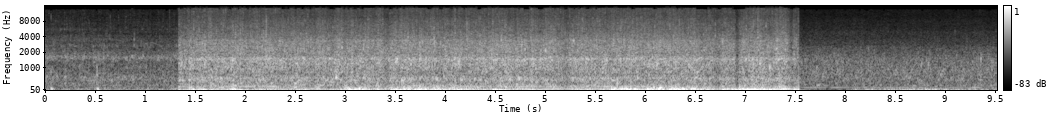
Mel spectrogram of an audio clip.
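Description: A stream flows past a series of click mills. A soft trickle gives way to a louder, fuller rush of running water that lasts several seconds, then drops back to a quiet trickle.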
